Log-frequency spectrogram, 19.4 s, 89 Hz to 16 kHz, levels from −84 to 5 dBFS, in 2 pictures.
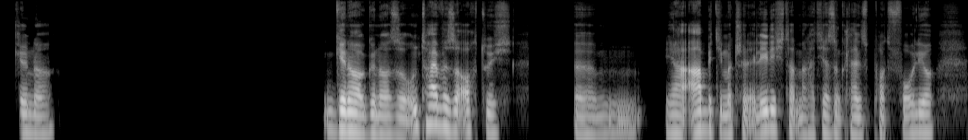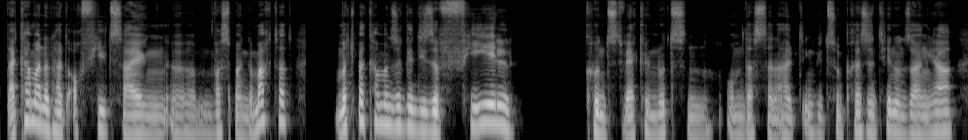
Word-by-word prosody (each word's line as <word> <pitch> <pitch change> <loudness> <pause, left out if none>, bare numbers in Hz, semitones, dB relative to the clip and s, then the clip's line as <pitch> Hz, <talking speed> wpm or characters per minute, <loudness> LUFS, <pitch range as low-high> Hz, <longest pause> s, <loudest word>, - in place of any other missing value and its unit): Genau. 115 -1 -1 2.7
Genau 130 -2 +8
genau 110 -1 +2
so. 105 -2 0
Und 140 +1 +1
teilweise 150 -4 +6
auch 130 0 +1
durch, 120 0 -6 0.6
ähm, 105 - -6 0.2
ja, 115 0 +2
Arbeit, 130 0 +5
die - - -3
man 115 0 -2
schon - - -3
erledigt 130 +1 +3
hat. - - -1
Man 105 - -6
hat 105 -2 -10
ja 115 - -1
so 115 - -3
'n - - -7
kleines 105 -2 -3
Portfolio. 115 +2 -2 0.4
Da - - +3
kann 180 -1 0
man 170 -2 +5
dann 135 -1 +3
halt 125 -1 -1
auch - - -5
viel 135 -2 -3
zeigen, 110 -3 -1
ähm, 110 0 -8
was 120 0 -4
man 110 -1 -4
gemacht 175 - 0
hat. 180 -1 -2 0.4
Manchmal 175 +5 +2
kann 165 -2 -2
man 165 - +2
sogar 150 -1 +1
diese 130 -1 +3
Fehlkunstwerke 150 - 0 1.1
nutzen, 110 -1 -5
um 110 0 -6
das 110 0 -3
dann 100 -2 -4
halt 100 -2 -5
irgendwie 110 -2 -8
zu 115 +2 -5
präsentieren 120 +2 -3
und 115 - -4
sagen: 110 -1 -2
„Ja, 125 +2 -1
120 Hz, 165 wpm, -24 LUFS, 110-130 Hz, 2.7 s, Genau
